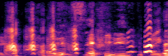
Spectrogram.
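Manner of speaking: high, loud, drawn-out squeal of laughter; helpless laughing denial. Real, not acted. Player denies saying a thing, helpless laughing protest. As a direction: protest while cracking up completely.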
